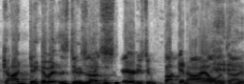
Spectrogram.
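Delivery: annoyed ghost. Pretend. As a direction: grumble like a fed-up ghost. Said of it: "They're just like".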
